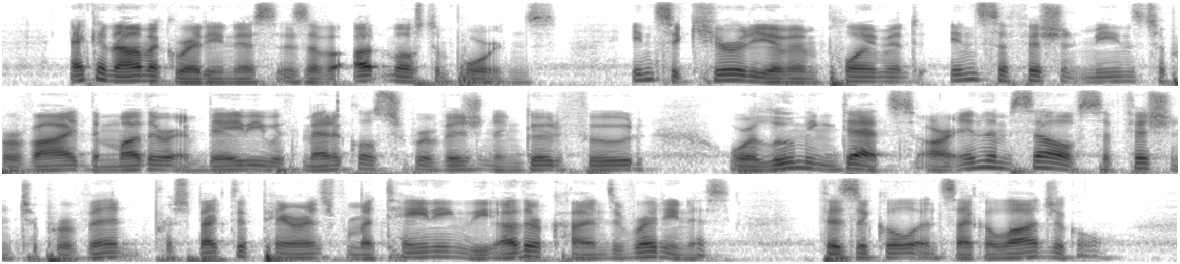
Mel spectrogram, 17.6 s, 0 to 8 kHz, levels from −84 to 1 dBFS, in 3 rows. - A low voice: Yes, low, 110 Hz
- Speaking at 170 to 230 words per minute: No, average, 150 wpm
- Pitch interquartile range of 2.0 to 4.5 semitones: Yes, average, 4.0 semitones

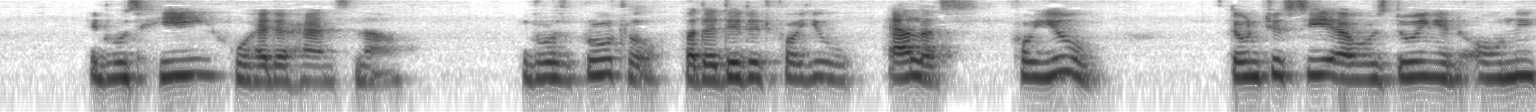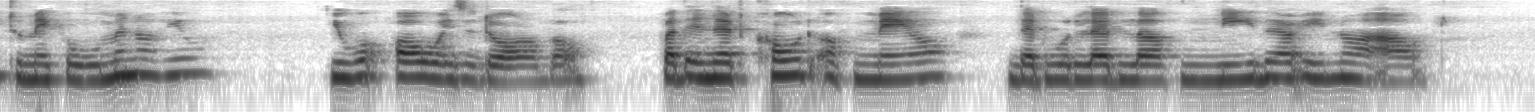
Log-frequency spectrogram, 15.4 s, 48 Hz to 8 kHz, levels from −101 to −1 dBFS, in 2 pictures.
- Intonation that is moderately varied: No, narrow, 2.3 semitones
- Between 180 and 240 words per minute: Yes, fast, 205 wpm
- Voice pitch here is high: Yes, high, 230 Hz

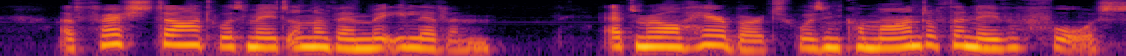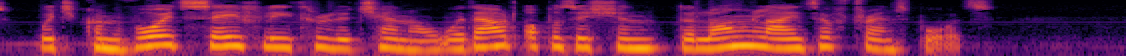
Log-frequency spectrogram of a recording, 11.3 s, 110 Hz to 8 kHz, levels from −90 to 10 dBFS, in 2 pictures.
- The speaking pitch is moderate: No, high, 220 Hz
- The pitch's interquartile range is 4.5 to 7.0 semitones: No, narrow, 2.4 semitones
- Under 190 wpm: Yes, average, 160 wpm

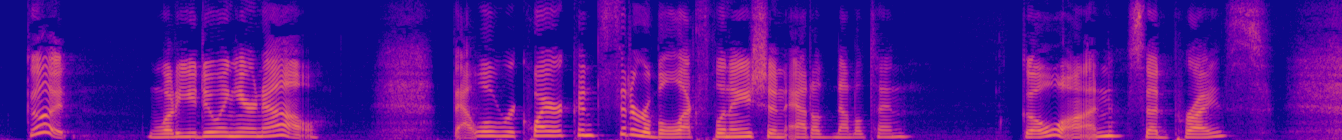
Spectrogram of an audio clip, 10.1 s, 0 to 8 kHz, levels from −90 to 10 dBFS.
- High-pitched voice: Yes, high, 220 Hz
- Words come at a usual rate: No, slow, 105 wpm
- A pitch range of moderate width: Yes, average, 4.9 semitones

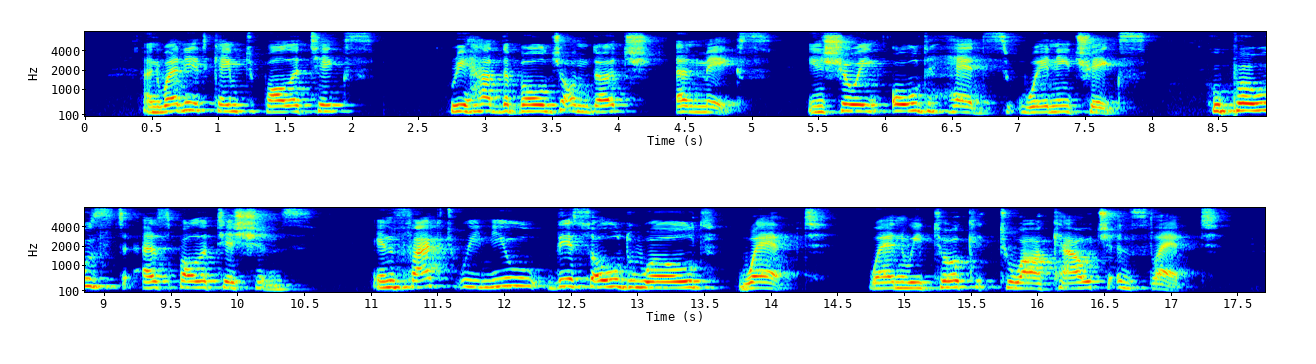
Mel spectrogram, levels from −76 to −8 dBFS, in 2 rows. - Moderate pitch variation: No, narrow, 2.3 semitones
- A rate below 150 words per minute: Yes, average, 140 wpm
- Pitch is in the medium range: No, high, 220 Hz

